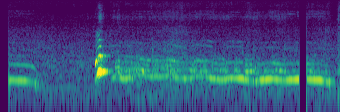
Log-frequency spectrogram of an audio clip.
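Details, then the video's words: Dog howling to other dogs instead of barking: a steady mid-pitched howl holding one tone with a slight waver, after a short earlier howl note and a sharp yelp-like onset, ending with a click. "Topi is howling to other dogs."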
